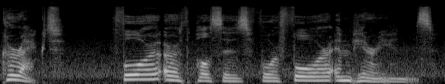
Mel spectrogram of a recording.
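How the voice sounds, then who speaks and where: An actress playing a learned, unhurried woman scholar of ancient lore in a video game, speaking in a measured way. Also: on the low side, expressive, mellow, slight background noise, heavily acted. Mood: composed. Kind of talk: expository video game voice acting.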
